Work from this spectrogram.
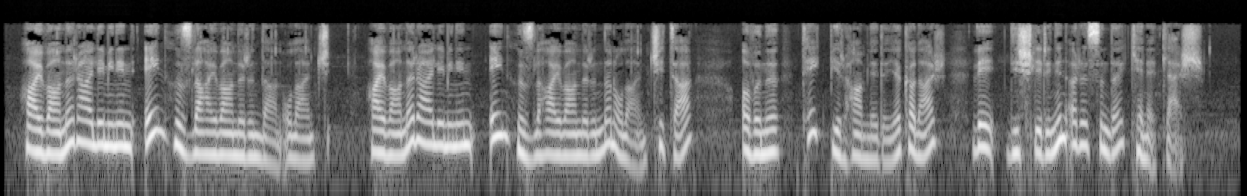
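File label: Female Turkish IVR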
